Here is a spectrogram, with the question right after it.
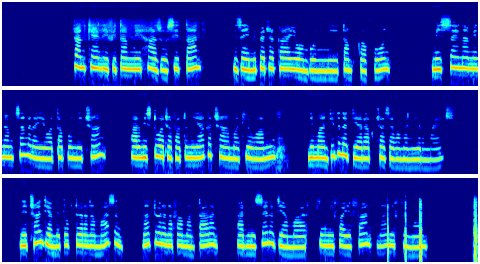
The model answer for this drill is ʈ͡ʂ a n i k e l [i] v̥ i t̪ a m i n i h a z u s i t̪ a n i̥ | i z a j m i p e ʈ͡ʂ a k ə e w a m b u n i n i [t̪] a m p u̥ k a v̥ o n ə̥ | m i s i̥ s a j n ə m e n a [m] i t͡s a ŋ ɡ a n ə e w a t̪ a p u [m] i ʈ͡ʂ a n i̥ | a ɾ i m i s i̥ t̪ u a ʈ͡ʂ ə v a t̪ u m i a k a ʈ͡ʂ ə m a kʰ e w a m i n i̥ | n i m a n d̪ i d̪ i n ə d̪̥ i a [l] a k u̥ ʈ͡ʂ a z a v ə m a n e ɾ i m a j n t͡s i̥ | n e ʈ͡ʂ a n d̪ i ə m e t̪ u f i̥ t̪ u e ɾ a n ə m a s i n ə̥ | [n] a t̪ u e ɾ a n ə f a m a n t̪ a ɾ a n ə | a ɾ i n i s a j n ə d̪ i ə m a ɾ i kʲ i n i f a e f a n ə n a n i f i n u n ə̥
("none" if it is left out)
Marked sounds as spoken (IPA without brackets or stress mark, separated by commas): i, t̪, m, n, ɾ, n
